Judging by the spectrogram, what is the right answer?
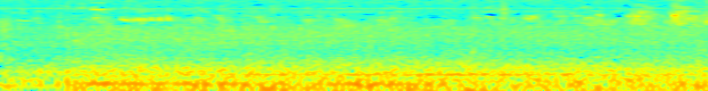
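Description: Outdoor ambience: a low, steady hum that sets in about half a second in, with faint high chirps above it.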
